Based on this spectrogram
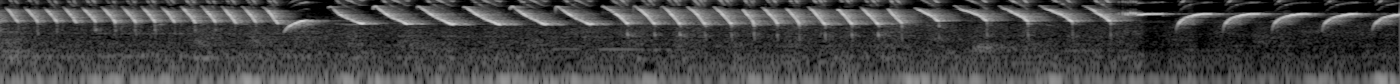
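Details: Canary song used as a lure to get other canaries singing: long fast trill, then a series of quick descending slurs, ending with slower arched whistled notes.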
